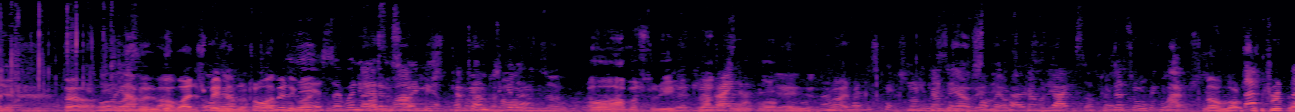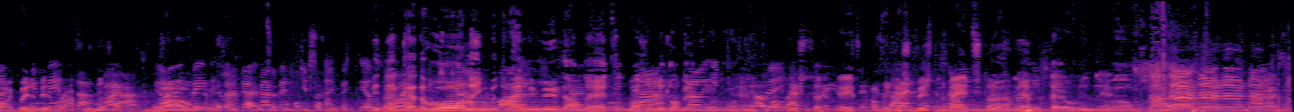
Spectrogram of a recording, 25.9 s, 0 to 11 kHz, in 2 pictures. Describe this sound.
Small group talking at lunch
About a dozen hikers gathered for lunch: talking, bird sounds. Recorded near Shale Oil mine, Latrobe, Tasmania, on a Marantz PMD661 with a Rode NT4, 8 July 2018. Small amount of wind rustle in trees.
bush, camping, lunch, talking, Tasmania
